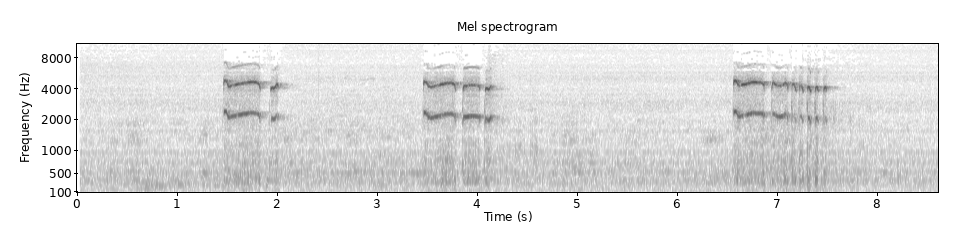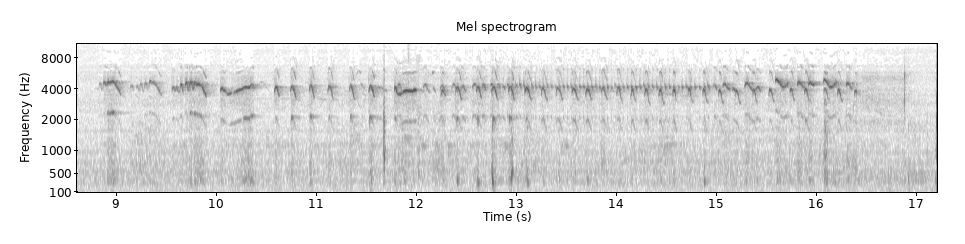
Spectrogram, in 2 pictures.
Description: killdeer

